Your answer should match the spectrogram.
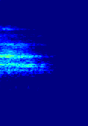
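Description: A single soft breath is pushed out through the mouth, a close, gentle airy exhale that fades away within a second.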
